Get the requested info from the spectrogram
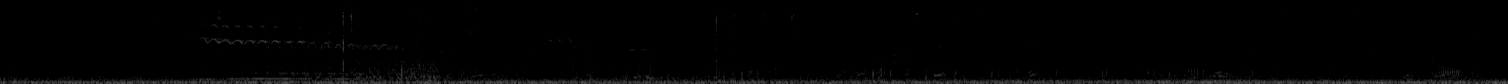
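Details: Miniature horses at Sunset Mountain Miniatures meeting a toy horse; one drawn-out whinny slides downward in pitch with rich overtones early on, followed by quieter stretches of steady background rumble and faint scattered sounds.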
